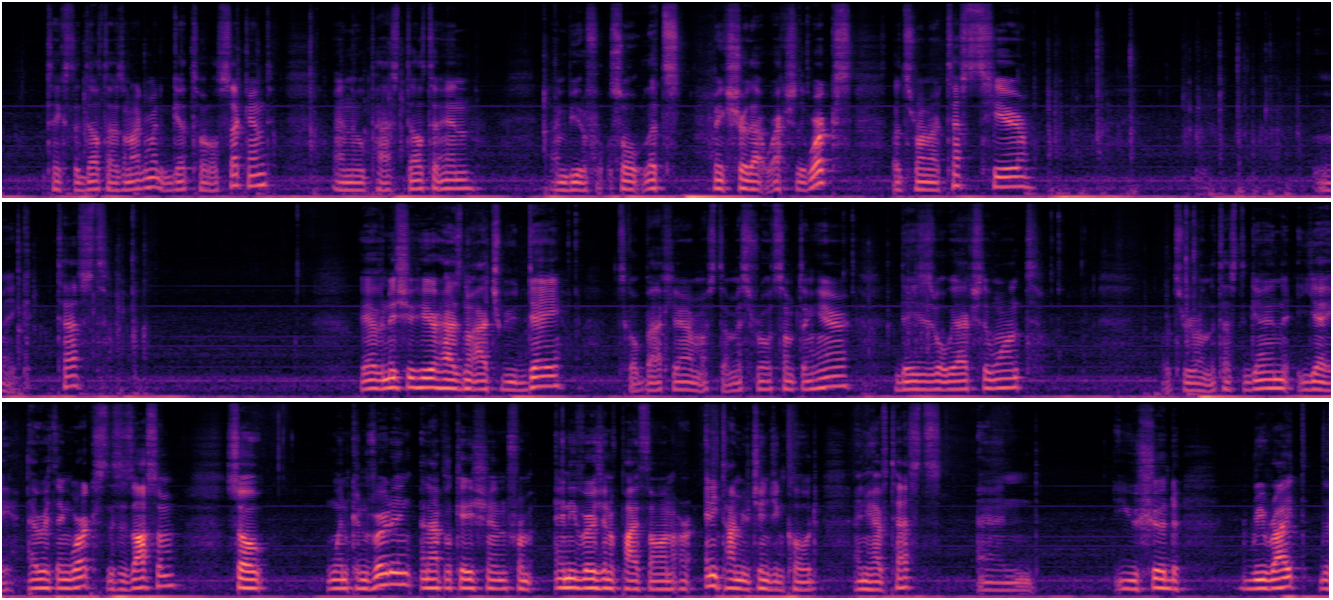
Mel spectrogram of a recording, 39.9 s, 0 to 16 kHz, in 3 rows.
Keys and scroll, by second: 0.0-1.4 typing, 2.4 Down, 2.6 Tab, 3.3-4.8 typing, 5.4 super+s, 10.0-13.3 typing, 21.9 s, 22.4 super+s, 24.0 super+s, 24.8 Up, 25.1 Return.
